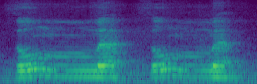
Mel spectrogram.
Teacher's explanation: Kita bisa merasakan bunyi dengung keluar dari pangkal hidung.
